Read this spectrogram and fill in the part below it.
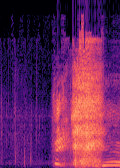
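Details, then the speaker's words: A few soft held-back breaths, then one loud explosive sneeze with a voiced end, after trying to suppress a sneezing fit. "okay i can feel it coming don't sneeze oh cute okay god damn it"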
